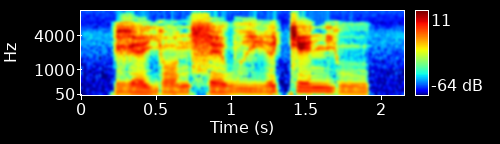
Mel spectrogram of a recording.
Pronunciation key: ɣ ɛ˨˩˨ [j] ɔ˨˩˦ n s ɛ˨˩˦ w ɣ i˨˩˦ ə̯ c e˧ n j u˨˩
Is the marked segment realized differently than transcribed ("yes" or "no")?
no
